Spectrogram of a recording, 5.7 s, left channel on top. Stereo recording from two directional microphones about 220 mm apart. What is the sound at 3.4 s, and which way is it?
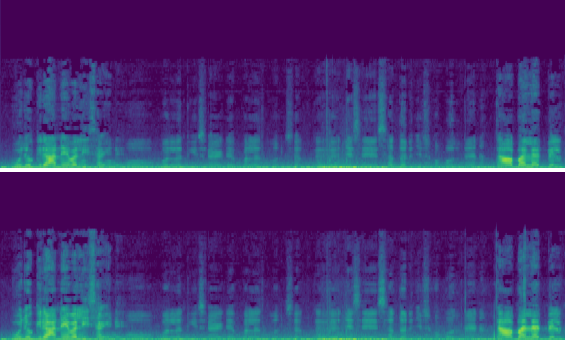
Speech, 45° left (ahead or behind).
